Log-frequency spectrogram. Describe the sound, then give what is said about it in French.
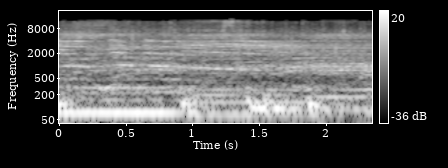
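Crowd cheering and shouting on the Trocadéro esplanade as French Olympic medallists return home from Tokyo amid tricolour flags, a loud, dense, continuous roar of many voices with scattered higher shouts throughout. “Des cris, des chants, des drapeaux tricolores partout sur l'esplanade du Trocadéro au moment du retour des médaillés.”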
